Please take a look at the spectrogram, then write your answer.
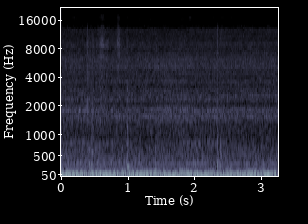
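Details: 2013 VW 2.0 TSI petrol, cold start or after sitting: rough, stumbling misfiring idle; scan shows misfire counts on cylinders 1, 4 and heavily on 2, with new coils and non-leaking injectors; cylinder 2 to be dismantled, cause unconfirmed.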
